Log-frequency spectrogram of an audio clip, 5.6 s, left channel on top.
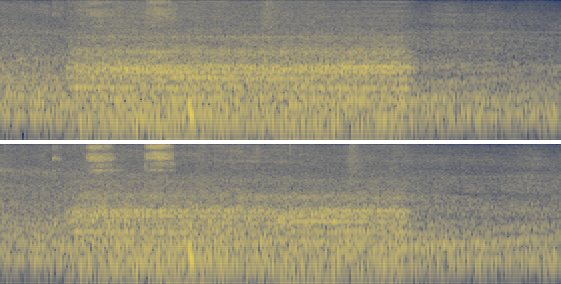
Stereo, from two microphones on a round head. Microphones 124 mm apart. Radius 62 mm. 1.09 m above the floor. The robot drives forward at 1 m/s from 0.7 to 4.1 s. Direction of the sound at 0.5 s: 60° right (ahead or behind).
